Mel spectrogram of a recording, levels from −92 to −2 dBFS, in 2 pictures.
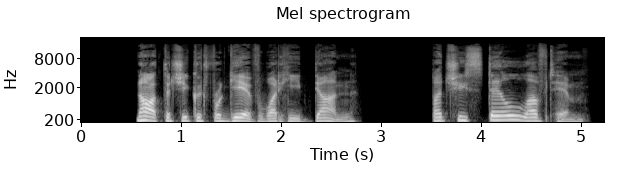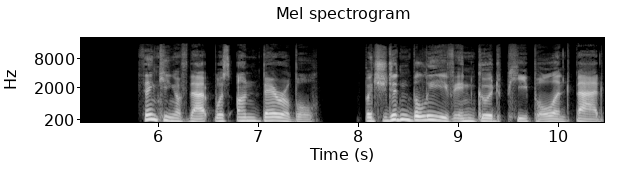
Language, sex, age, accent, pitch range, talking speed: English, male, 30-49, American, 115-160 Hz, 155 wpm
